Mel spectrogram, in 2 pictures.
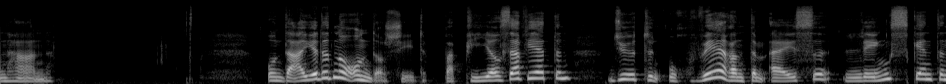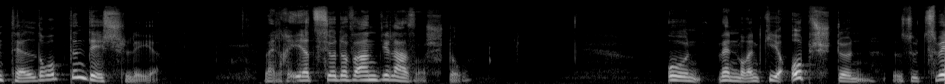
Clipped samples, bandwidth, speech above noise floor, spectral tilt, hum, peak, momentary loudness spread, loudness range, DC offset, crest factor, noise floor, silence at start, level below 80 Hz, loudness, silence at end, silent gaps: under 0.1%; 16.5 kHz; 45 dB; -4.5 dB/octave; none; -6 dBFS; 16 LU; 5 LU; under 0.1%; 20 dB; -70 dBFS; 0 s; -68 dBFS; -26 LUFS; 0 s; none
